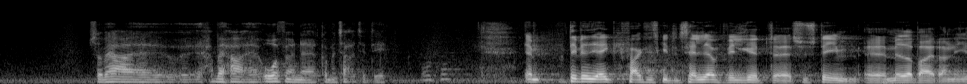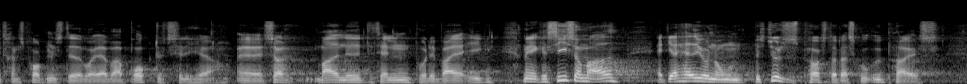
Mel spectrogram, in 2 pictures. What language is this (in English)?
Danish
